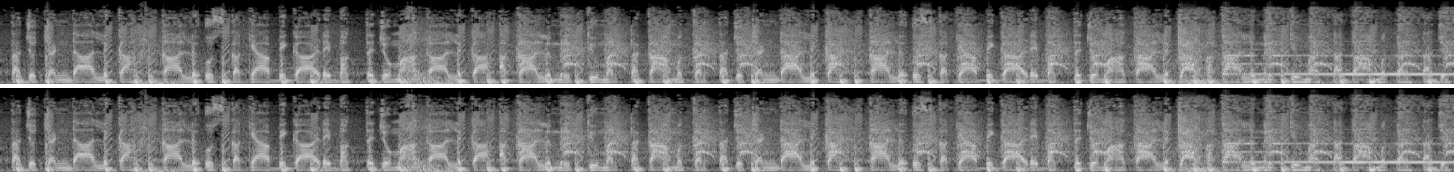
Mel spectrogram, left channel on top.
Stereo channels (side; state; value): both; identical; correlation 1.00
